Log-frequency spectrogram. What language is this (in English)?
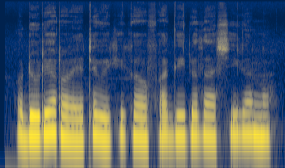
Kikuyu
